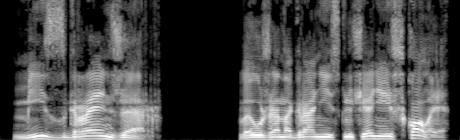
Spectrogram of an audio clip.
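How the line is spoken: Stern bark. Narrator (Russian): рявкнул Снег

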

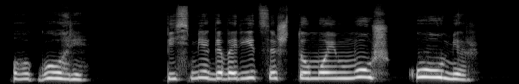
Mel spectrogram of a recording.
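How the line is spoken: Sobbing woman. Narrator (Russian): Рыдая, женщина

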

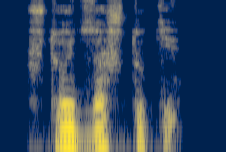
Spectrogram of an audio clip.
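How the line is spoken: Whisper. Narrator (Russian): прошептал Рон

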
